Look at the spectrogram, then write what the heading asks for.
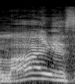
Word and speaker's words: Elias: And I want to thank my producer, Elias. Am I pronouncing it right? Oh, Elias, okay. Like I pronounced Kambitsis right.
